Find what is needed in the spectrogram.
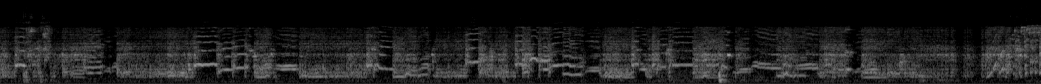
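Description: Circuit-bent Playskool electronic toy playing its sounds through its small speaker. The sounds are pitch-bent and chopped into short stuttering fragments by the added 40106 looping oscillators and a 4017 decade-counter sequencer, all switched on at once. The fragments warble up and down in pitch and break off about every half second, with no deep bass.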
